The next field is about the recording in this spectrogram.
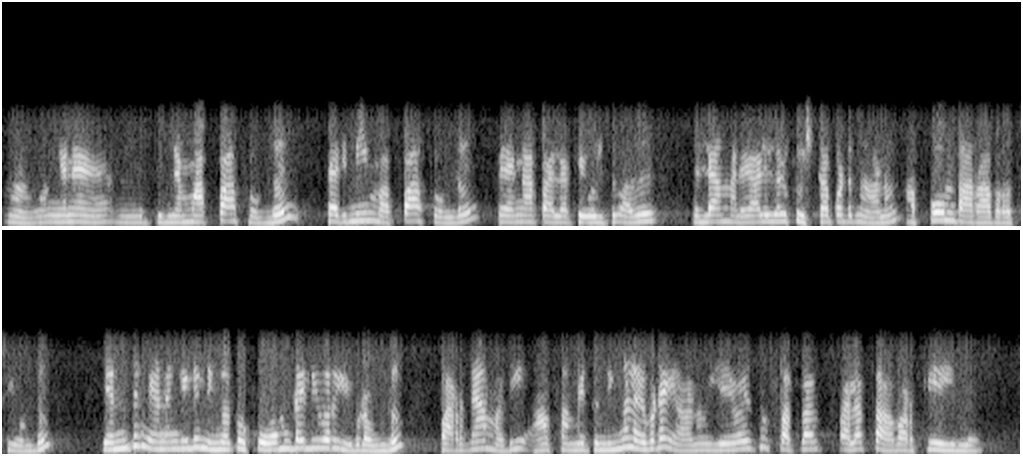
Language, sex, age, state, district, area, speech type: Malayalam, female, 60+, Kerala, Alappuzha, rural, conversation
